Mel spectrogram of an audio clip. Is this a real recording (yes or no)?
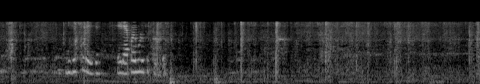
yes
